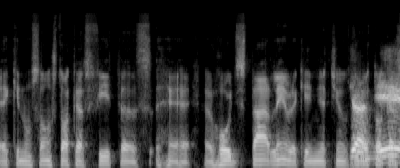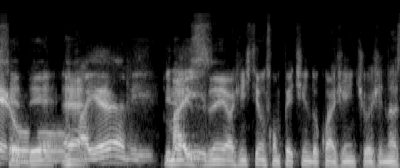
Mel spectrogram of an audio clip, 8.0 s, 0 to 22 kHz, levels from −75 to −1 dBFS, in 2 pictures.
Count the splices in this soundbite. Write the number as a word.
three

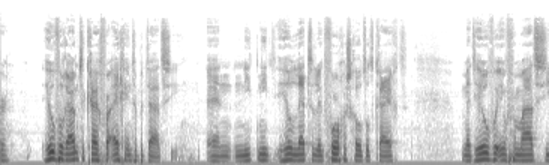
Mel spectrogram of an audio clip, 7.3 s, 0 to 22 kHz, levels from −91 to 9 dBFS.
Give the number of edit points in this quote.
one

